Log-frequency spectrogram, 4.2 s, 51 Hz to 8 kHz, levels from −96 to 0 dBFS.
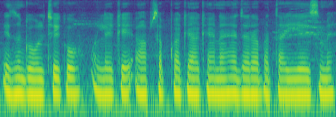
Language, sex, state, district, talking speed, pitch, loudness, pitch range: Hindi, male, Chhattisgarh, Raipur, 155 wpm, 140 Hz, -13 LUFS, 135-140 Hz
